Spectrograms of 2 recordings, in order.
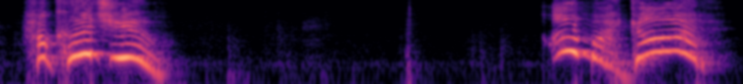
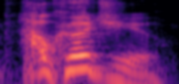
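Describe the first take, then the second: First: Very high, whiny falsetto; mock outrage. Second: Said in the usual way. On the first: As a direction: shriek it like a wounded hypocrite. Mocking the forum's outrage.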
